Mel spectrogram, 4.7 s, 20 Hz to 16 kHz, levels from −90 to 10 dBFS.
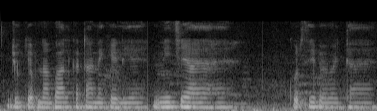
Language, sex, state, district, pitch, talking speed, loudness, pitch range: Hindi, male, Bihar, Purnia, 155 Hz, 180 wpm, -29 LUFS, 155-160 Hz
